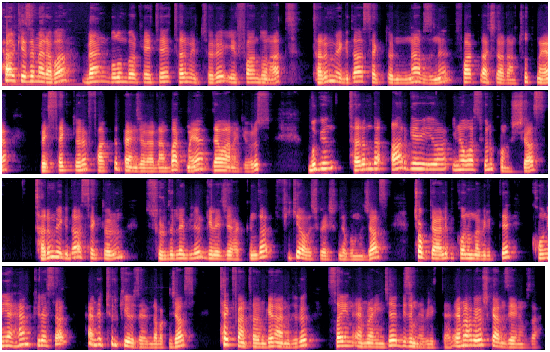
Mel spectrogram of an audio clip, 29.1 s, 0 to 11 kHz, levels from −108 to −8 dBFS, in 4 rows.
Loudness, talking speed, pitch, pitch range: -19 LUFS, 140 wpm, 165 Hz, 140-190 Hz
